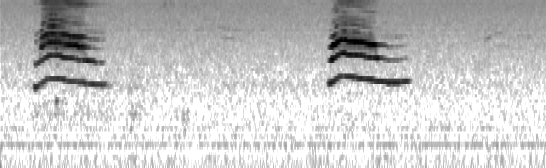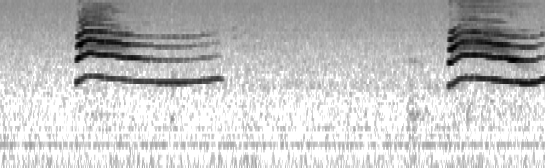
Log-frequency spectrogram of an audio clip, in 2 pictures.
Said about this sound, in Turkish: Şey, bir de şu miyavlamanın sonunu uzatır mısın böyle böyle gibi.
